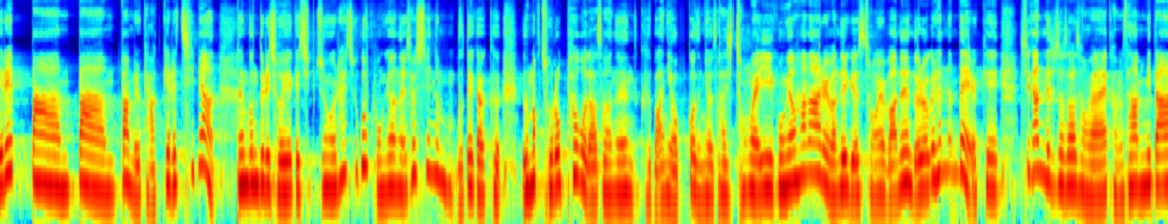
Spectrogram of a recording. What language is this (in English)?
Korean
